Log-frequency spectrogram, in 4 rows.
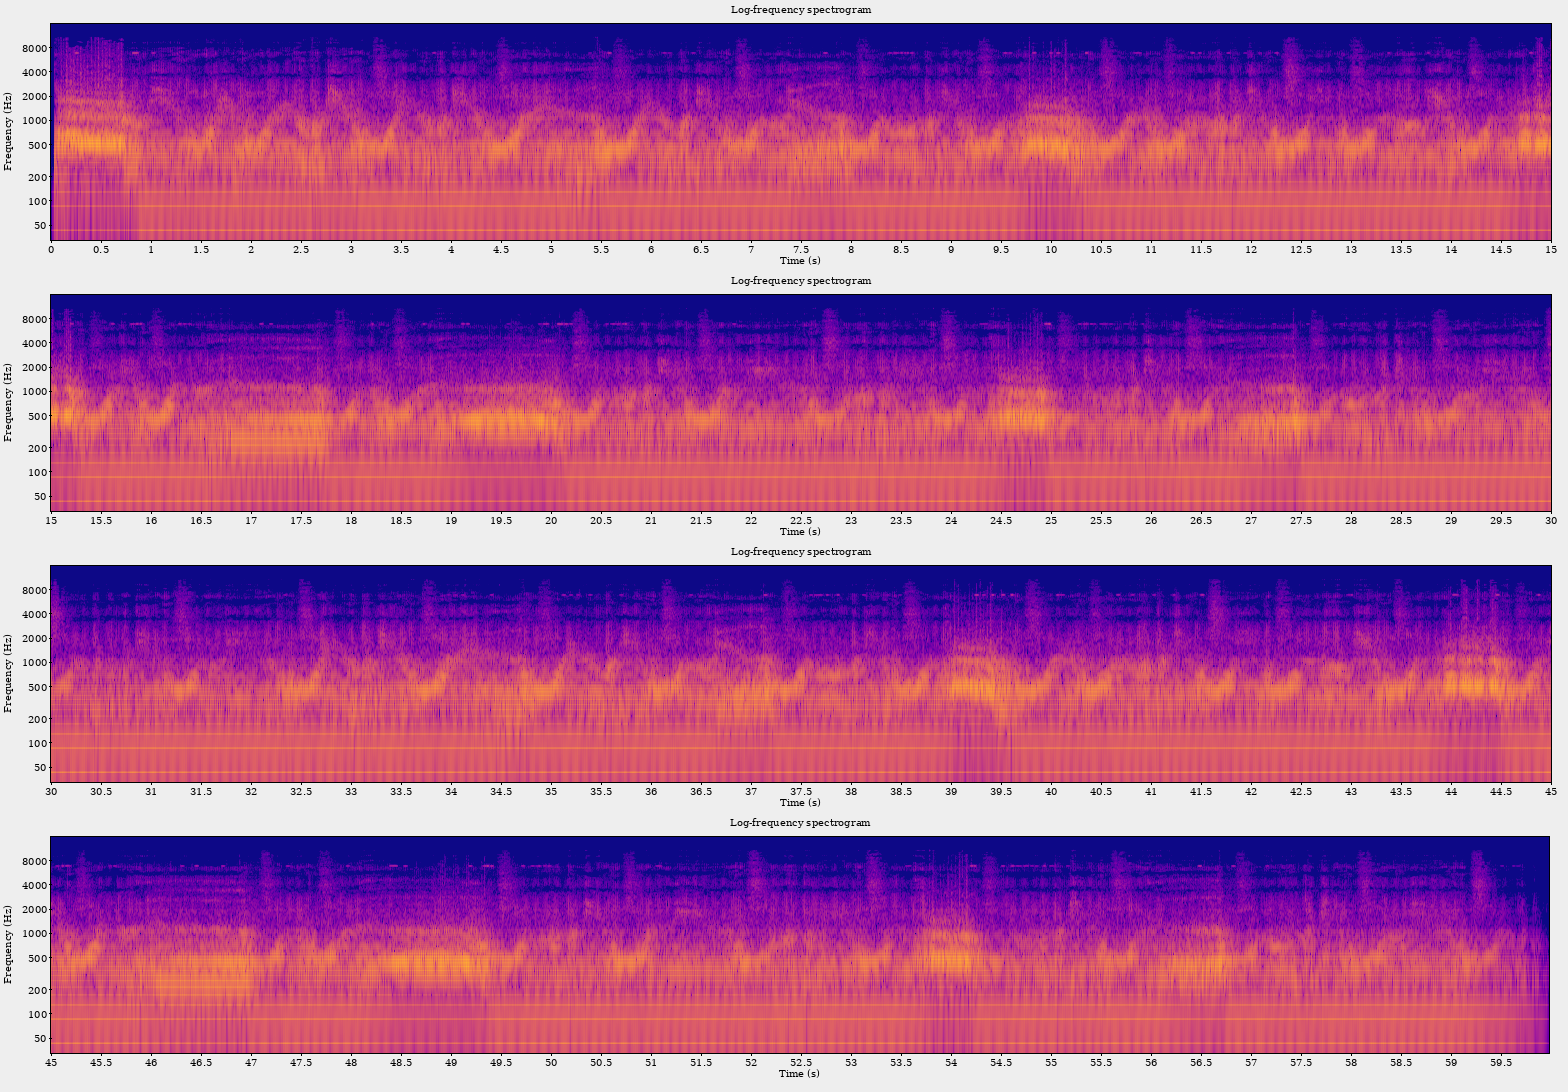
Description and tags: This sample pack contains five 1 minute passes of a didgeridoo playing the note A, in some cases looped. The left channel is the close mic, an Audio Technica ATM4050 and the right channel is the ambient mic, a Josephson C617. These channels may be run through an M/S converter for a central image with wide ambience. Preamp in both cases was NPNG and the instrument was recorded directly to Pro Tools through Frontier Design Group converters.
